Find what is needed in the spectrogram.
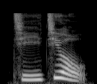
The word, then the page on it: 急救: jí jiù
